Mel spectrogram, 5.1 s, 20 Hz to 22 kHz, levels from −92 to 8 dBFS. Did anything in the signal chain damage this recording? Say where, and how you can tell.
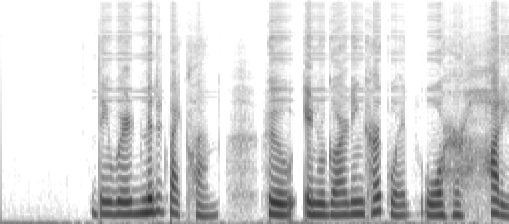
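Yes: crude rate conversion throughout the speech, a gritty inharmonic fizz on louder, brighter sounds about 35 dB down, consistent with nearest-sample repetition converting 44.1 kHz to 48 kHz.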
